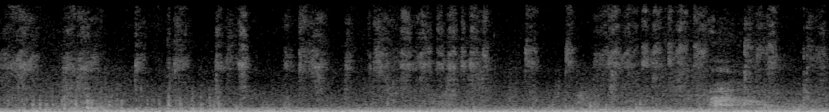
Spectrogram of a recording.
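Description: Marker pen writing on flip chart paper: a run of short scratching strokes as a line of words is written.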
